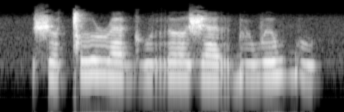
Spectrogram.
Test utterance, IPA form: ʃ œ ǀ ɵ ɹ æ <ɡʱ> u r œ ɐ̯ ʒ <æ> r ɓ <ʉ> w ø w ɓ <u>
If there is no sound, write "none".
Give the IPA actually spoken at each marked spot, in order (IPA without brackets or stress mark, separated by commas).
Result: ɡʱ, æ, ʉ, u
